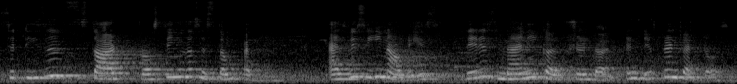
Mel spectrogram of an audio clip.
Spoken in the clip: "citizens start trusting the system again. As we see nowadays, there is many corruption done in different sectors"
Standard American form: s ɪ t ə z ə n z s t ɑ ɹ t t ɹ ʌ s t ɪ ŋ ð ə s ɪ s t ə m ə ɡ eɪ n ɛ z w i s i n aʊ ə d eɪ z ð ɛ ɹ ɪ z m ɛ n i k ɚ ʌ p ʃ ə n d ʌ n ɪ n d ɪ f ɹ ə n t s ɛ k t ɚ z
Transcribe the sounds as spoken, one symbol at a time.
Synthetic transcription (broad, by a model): s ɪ t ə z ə n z s t ɑ ɹ t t ɹ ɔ s s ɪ ŋ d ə s ɪ s t ə m ə ɡ eɪ n ɛ z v i s i n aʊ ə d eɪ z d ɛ ɹ ɪ z m ɛ n i k ɚ ʌ p ʃ ə n d ʌ n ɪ n d ɪ f ɹ ə n t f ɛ k t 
